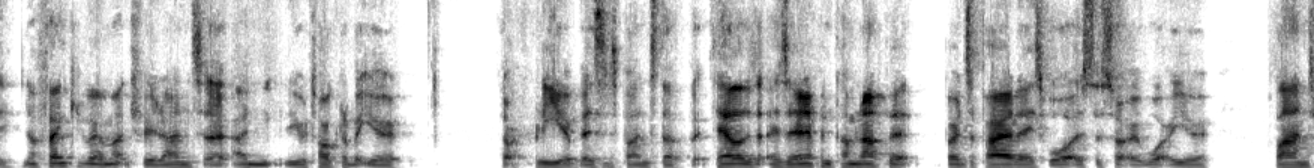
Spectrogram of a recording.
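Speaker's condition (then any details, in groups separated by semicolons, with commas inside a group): No condition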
